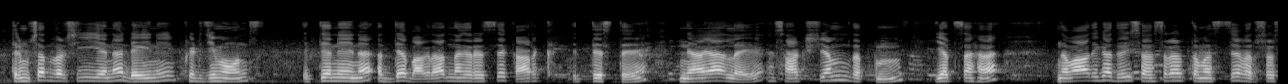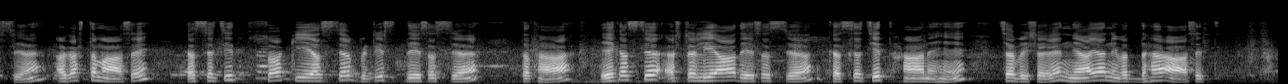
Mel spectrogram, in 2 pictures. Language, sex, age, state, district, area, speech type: Sanskrit, male, 18-30, Odisha, Balangir, rural, read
